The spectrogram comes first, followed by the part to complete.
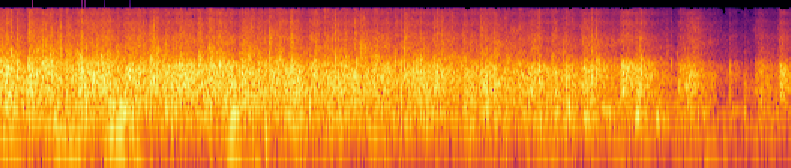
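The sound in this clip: Audience applause at a session with slides: dense, steady clapping from many hands that holds for about five seconds, then thins and softens toward the end.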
